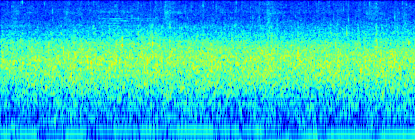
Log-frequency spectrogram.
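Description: Steady rush of flowing stream water.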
